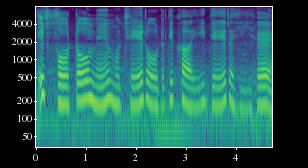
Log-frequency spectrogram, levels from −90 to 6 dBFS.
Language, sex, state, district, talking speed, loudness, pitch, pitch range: Hindi, male, Madhya Pradesh, Katni, 115 wpm, -18 LUFS, 180 Hz, 175-205 Hz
